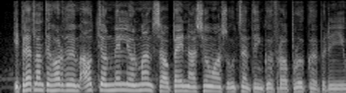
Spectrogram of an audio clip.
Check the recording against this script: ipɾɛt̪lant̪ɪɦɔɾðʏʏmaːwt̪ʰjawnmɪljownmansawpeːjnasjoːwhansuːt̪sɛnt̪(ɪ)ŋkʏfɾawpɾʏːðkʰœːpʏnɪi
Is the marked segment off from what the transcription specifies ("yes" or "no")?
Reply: yes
